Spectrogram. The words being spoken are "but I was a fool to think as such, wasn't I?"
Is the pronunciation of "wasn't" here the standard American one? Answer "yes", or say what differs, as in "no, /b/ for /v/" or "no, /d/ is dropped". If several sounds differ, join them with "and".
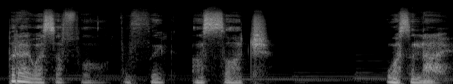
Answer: no, /t/ is dropped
